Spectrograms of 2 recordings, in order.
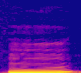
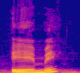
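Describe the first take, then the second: First: Only the letter's bare sound is produced. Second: The letter is said by its full name. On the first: The speaker calls it right. "si le enseño la, el sonido de la letra" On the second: The speaker calls it wrong. "le estoy diciendo el nombre de la letra"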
